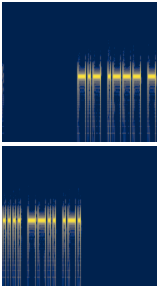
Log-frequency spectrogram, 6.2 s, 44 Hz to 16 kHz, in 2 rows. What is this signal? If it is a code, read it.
Morse code, heard as a keyed tone, about 23 wpm, 700 Hz. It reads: KJ6ZR
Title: Speed Racing - USA Call Signs 20wpm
